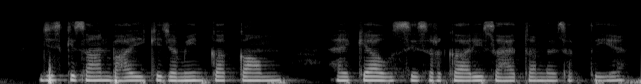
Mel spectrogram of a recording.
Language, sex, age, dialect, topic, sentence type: Hindi, female, 25-30, Marwari Dhudhari, agriculture, question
